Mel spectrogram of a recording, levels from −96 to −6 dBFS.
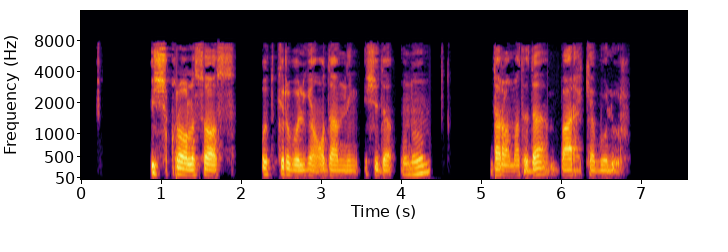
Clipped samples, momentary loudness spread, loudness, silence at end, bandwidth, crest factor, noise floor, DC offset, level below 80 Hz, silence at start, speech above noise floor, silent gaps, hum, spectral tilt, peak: under 0.1%; 12 LU; -19 LUFS; 0.8 s; 8 kHz; 18 dB; under -90 dBFS; under 0.1%; -58 dBFS; 0.9 s; over 72 dB; 1.96-2.26 s, 3.95-3.99 s, 4.63-5.11 s; none; -4.5 dB/octave; -2 dBFS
